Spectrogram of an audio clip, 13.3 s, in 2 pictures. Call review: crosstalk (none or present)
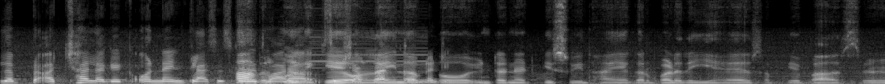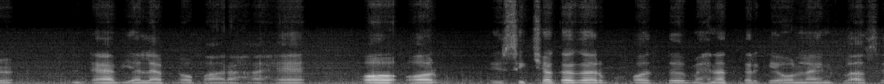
present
